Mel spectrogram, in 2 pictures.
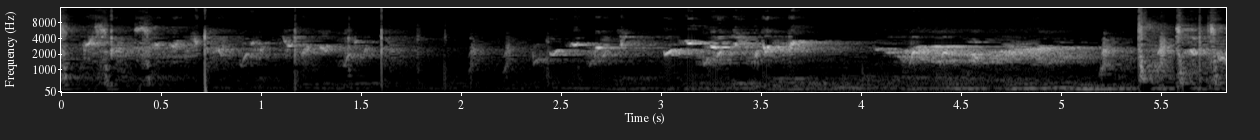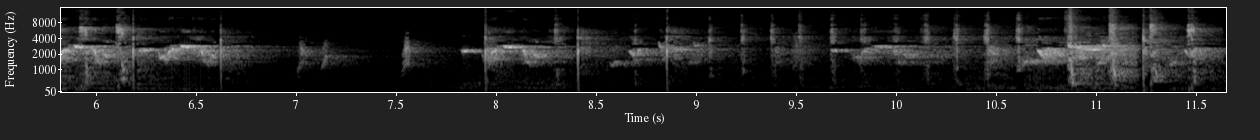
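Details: A wild white-eared bulbul sings short rich warbling phrases in bursts with brief gaps, mixed with sharp dry clicking ticks that come in quick runs between phrases.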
